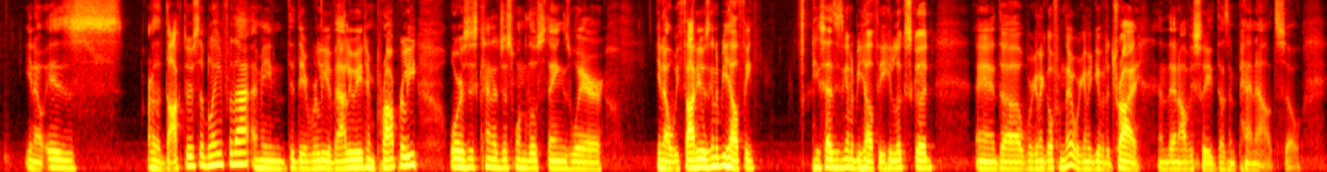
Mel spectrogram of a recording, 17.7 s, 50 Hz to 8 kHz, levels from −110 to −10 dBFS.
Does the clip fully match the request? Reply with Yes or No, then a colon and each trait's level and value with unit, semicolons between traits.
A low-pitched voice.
Yes: low, 125 Hz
